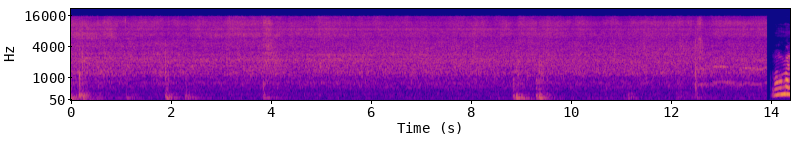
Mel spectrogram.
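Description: Minced meat fries in a pan with a constant loud sizzle and hiss, broken by a few scraping knocks as it is stirred and pulled apart, ending in a brief clatter.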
